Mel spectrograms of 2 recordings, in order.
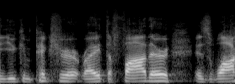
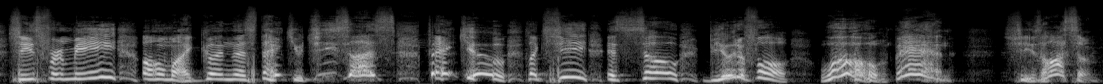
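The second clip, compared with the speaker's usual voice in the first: ecstatic Adam; 9 semitones higher, slower than usual. Retold or imitated. Adam seeing his bride for the first time, ecstatic mock shout. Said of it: "He says".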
